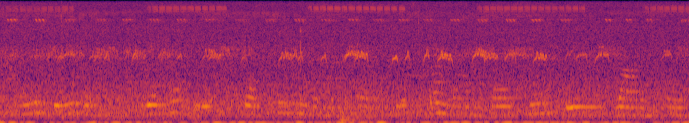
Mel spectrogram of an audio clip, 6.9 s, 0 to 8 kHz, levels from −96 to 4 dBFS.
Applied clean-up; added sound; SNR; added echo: none; Insect; -1 dB; reverberation time 0.2 s.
